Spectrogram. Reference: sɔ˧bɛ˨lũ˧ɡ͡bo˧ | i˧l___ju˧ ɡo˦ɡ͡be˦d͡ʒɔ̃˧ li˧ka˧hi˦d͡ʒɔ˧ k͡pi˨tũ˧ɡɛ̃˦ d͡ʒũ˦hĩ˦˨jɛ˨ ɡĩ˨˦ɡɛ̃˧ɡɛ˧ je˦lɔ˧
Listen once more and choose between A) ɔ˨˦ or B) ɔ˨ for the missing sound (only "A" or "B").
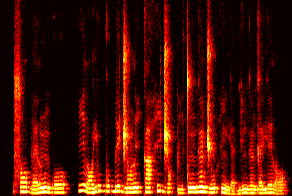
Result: B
